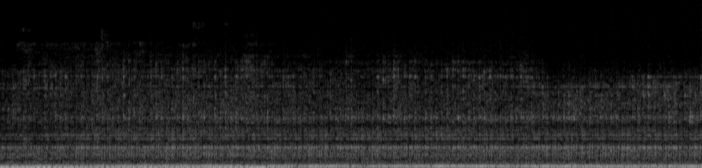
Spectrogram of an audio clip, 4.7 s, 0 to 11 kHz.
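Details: Mk3 Ford Cortina 2000 GXL, BW35 automatic, at idle with brake operated, heard from under the accelerator pedal: deep steady idle with a loose, uneven rattle from the brake servo's one-way non-return valve; valve to be replaced.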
